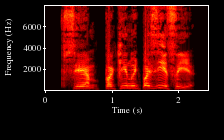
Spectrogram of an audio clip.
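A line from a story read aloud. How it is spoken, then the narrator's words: Hoarse shout. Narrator (Russian): хрипло крикнул Матвеев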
